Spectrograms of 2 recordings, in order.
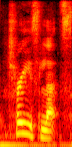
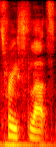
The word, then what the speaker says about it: treeslets: Well, treeslets, not tree slats.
